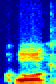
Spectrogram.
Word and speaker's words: quark: I mean, he laid down that you pronounce it quark, and then I think he probably post-fitted it to the literature. I think he just liked the sound of the word quark, and then found a literary reference where it appeared as quark. But certainly quark is definitely the pronunciation.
